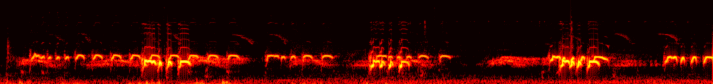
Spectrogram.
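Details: Local perkutut or zebra dove singing strongly, used as a lure to rouse quiet or stressed doves and spark rivalry; repeated rolling, trilled coos in several phrases, each a run of quick pulsed notes followed by a pause.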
